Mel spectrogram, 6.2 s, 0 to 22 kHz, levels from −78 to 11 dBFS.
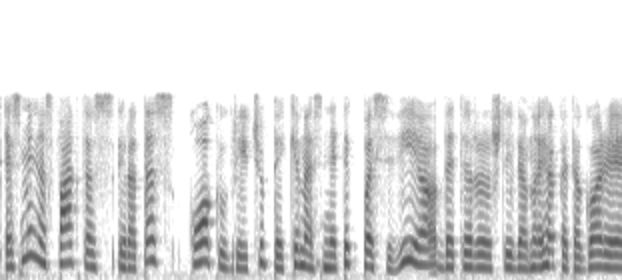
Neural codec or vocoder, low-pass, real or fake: none; 5.4 kHz; real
